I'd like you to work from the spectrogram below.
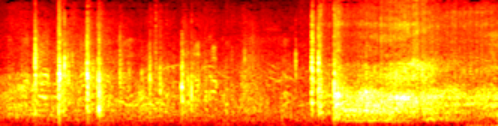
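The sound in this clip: Skateboards scraping and crashing in Vigeland sculpture park, Oslo: a run of sharp clacks and impacts over rolling wheel noise, then a sustained rough rumble of rolling, with voices in the background.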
